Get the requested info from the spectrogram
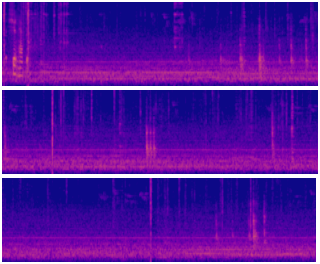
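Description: Metal brake pad clips being pried off a rear brake caliper bracket by gloved hands: scattered light metallic clicks and scrapes, the loudest right at the start.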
